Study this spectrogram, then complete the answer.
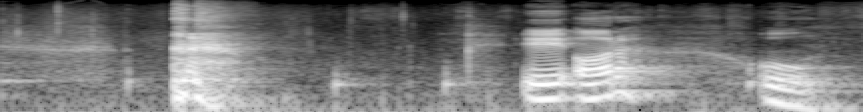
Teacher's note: अर्ध संवृत, यानी कि थोड़ा सा मुख हमारा खुलेगा। जब हम इसका उच्चारण करेंगे, कि जब हम इनका उच्चारण करेंगे तो हमारा थोड़ा सा मुख है वो खुलेगा।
